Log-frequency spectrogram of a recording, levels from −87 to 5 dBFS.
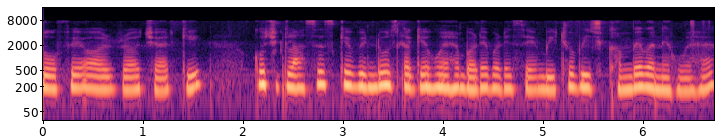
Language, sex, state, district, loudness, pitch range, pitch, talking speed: Hindi, female, Chhattisgarh, Jashpur, -15 LUFS, 175-200 Hz, 190 Hz, 180 wpm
